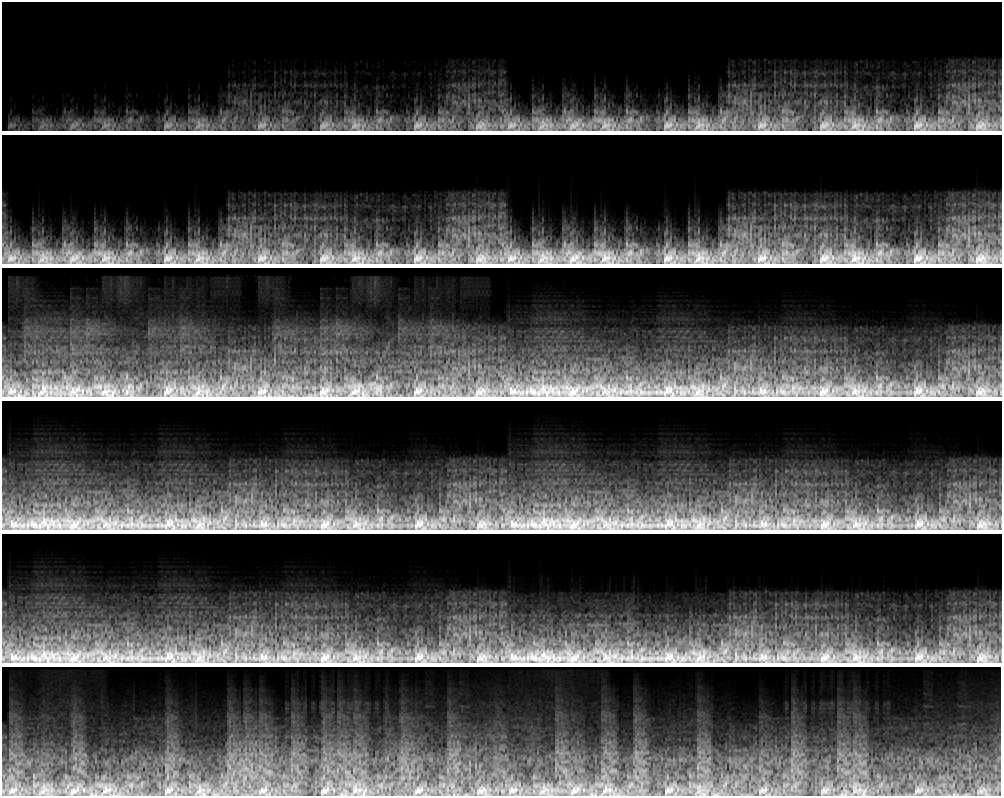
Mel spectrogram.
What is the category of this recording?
Music > Multiple instruments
